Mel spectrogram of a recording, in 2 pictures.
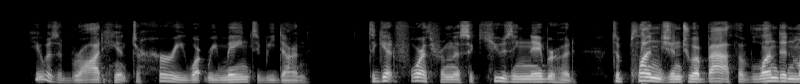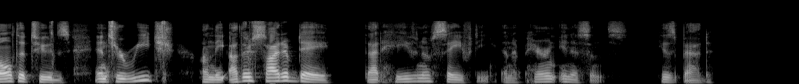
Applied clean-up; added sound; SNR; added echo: neural separator model SepFormer DNS4.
